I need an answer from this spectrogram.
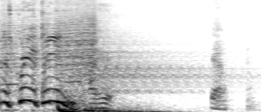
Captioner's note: suspenseful whooshing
